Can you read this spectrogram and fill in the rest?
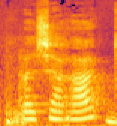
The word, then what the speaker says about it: Bacharach: Donc alors, Bacharach. – Burt Bacharach. – Oh, yeah. – Bacharach.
